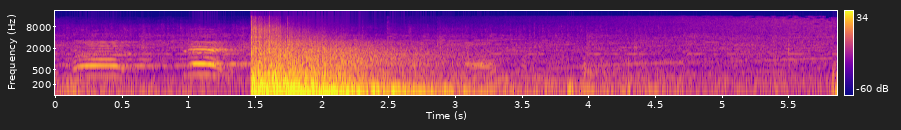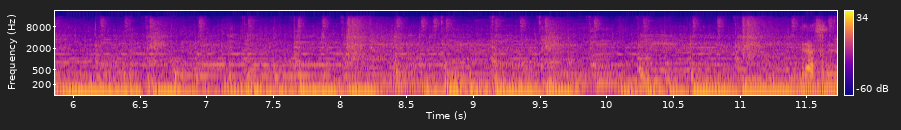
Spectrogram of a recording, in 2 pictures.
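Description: A car blows up in a single loud, sudden blast during a film shoot, followed by a long roaring decay and crackling debris, with people talking and background noise continuing afterward.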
